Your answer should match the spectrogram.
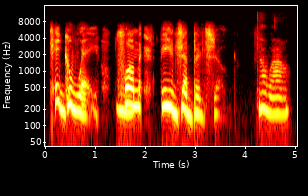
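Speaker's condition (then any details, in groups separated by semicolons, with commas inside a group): Cerebral palsy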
